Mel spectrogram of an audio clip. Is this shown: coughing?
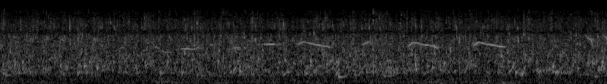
no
